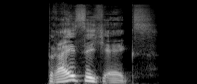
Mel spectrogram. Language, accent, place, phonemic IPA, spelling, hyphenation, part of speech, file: German, Germany, Berlin, /ˈdʁaɪ̯sɪç.ɛks/, Dreißigecks, Drei‧ßig‧ecks, noun, De-Dreißigecks.ogg
- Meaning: genitive singular of Dreißigeck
